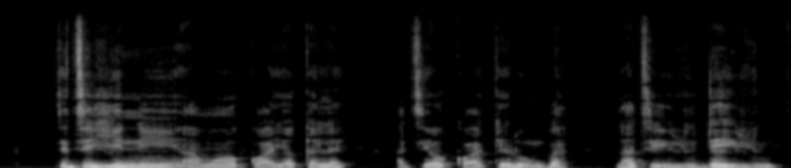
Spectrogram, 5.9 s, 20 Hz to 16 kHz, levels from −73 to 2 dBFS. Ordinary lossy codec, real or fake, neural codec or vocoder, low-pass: AAC, 64 kbps; fake; vocoder, 48 kHz, 128 mel bands, Vocos; 14.4 kHz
